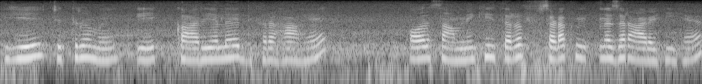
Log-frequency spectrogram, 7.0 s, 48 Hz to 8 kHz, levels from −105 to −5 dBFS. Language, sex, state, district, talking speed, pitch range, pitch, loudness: Hindi, female, Uttar Pradesh, Gorakhpur, 155 wpm, 215-240 Hz, 225 Hz, -22 LUFS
